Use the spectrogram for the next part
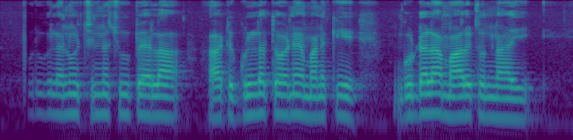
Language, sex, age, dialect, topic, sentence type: Telugu, female, 18-24, Southern, agriculture, statement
